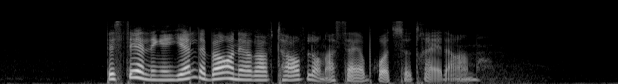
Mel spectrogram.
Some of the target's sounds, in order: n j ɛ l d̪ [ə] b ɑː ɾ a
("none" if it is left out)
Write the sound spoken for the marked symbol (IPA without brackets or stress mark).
ə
